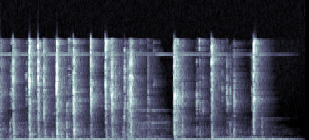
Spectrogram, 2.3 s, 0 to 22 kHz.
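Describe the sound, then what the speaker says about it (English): Fast, steady typing on a computer keyboard, a newer model that feels lighter than a 2017 one, with close, crisp key clicks running continuously for about two seconds and then stopping. "so much easier to type on this keyboard than on the 2017 one"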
